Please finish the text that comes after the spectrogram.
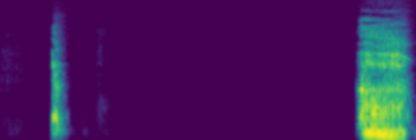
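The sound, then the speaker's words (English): A single loud, explosive sneeze bursts out after about three seconds of silence, preceded by a short sharp breath or catch near the start. “Oh, I sneezed.”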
